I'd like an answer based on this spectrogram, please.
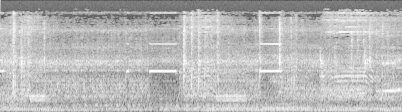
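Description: Radio-controlled model Volvo articulated dump truck backing up: short reversing beeps a second or two apart over a steady low motor rumble.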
